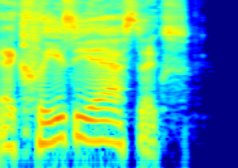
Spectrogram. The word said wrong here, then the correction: Ecclesiastes: You know? Ecclesiastes? Please. Did I say it right or wrong? I don't know. Uh, I'm not even sure if ah. I'm saying it right. Ecclesiastes. – Yeah.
